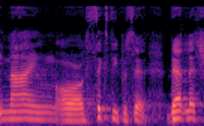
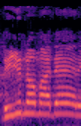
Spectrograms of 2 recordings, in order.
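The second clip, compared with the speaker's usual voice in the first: mock high voice; 8 semitones higher than usual. Co-host jokes in character.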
